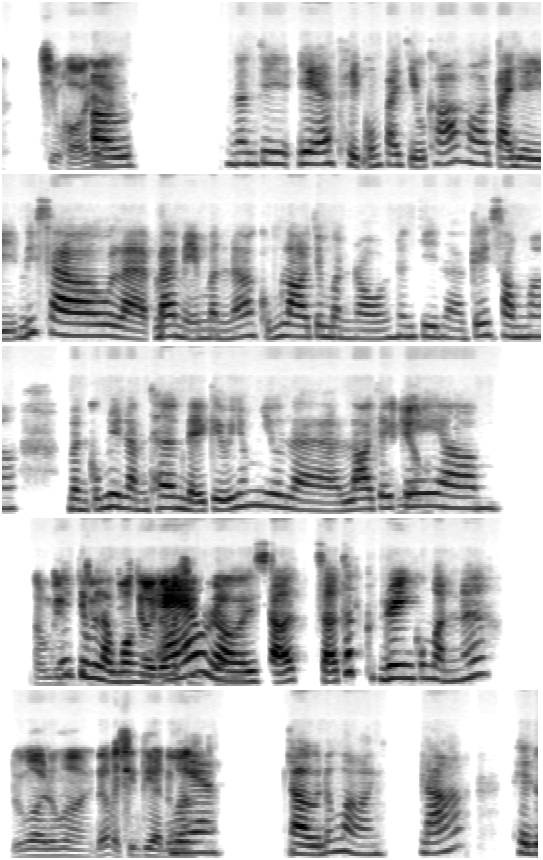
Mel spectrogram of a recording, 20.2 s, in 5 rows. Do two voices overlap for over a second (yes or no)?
yes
